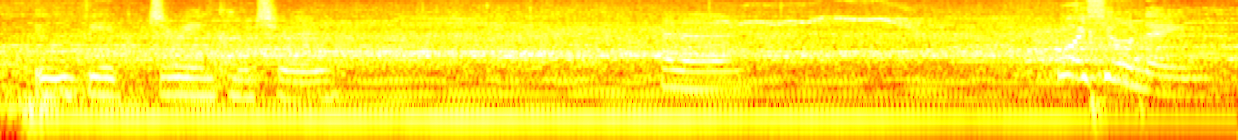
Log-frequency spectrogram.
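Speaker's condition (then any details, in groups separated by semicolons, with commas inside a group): No condition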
